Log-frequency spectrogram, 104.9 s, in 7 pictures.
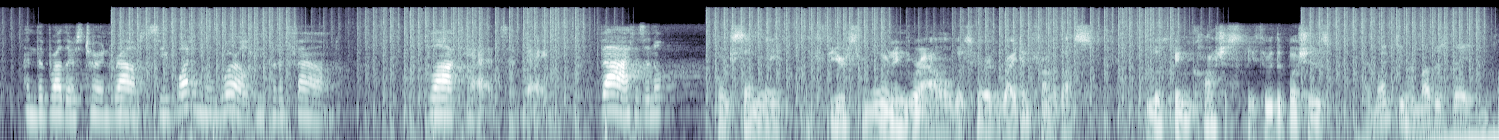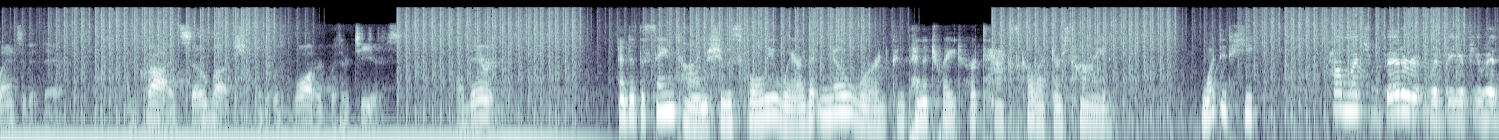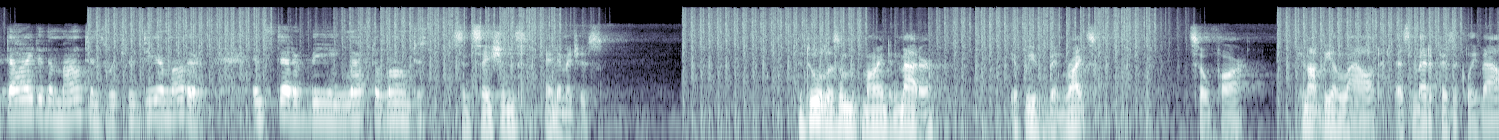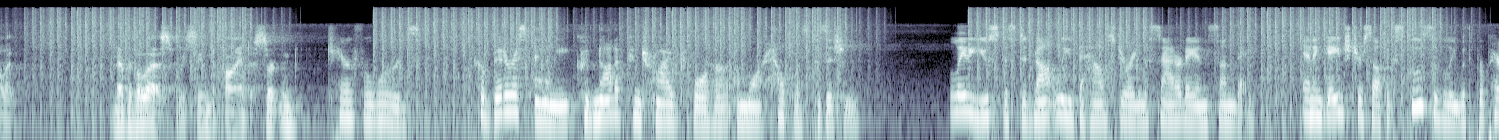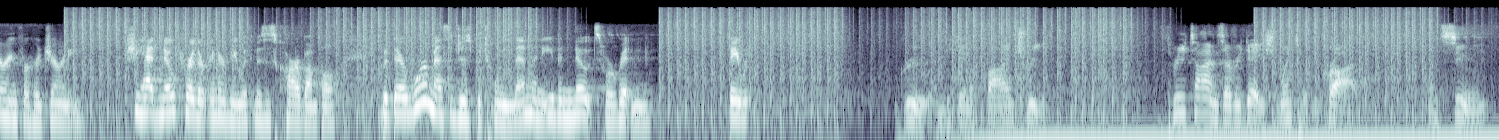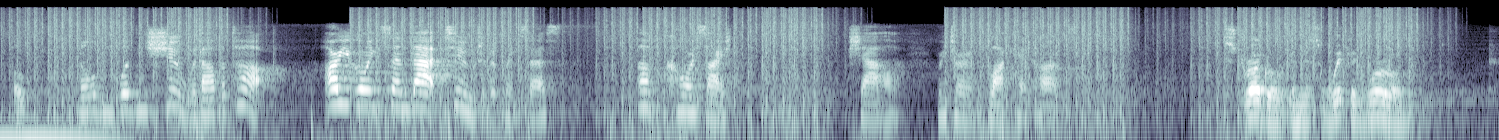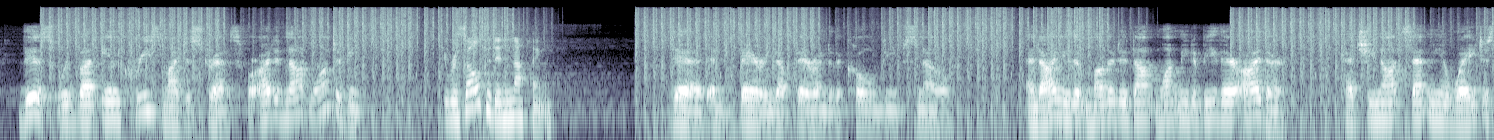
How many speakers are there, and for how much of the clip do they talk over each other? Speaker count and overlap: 6, no overlap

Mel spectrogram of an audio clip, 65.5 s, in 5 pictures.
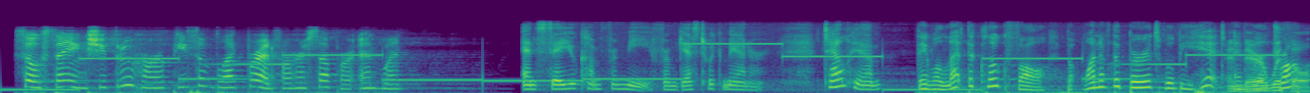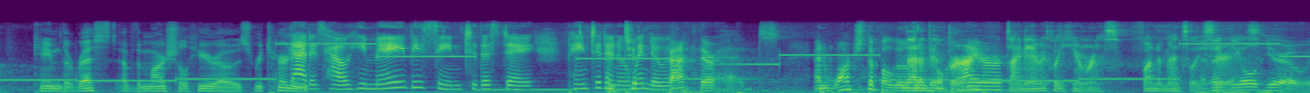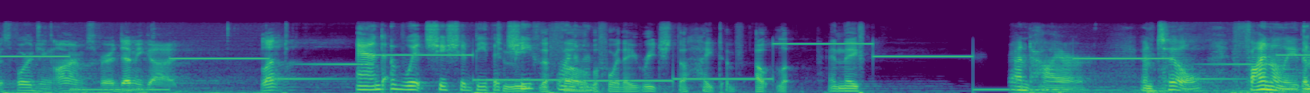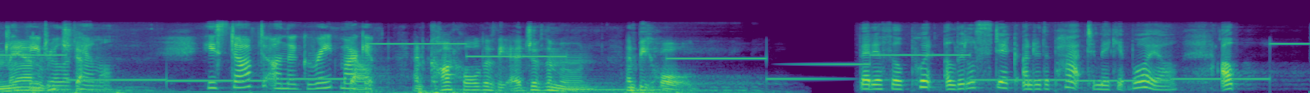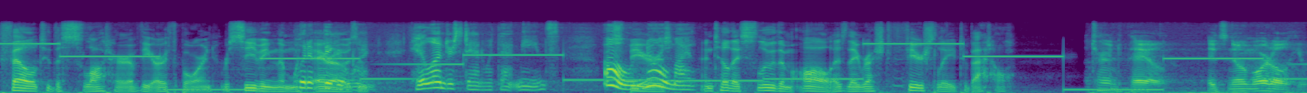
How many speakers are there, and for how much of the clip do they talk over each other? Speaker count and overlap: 9, about 13%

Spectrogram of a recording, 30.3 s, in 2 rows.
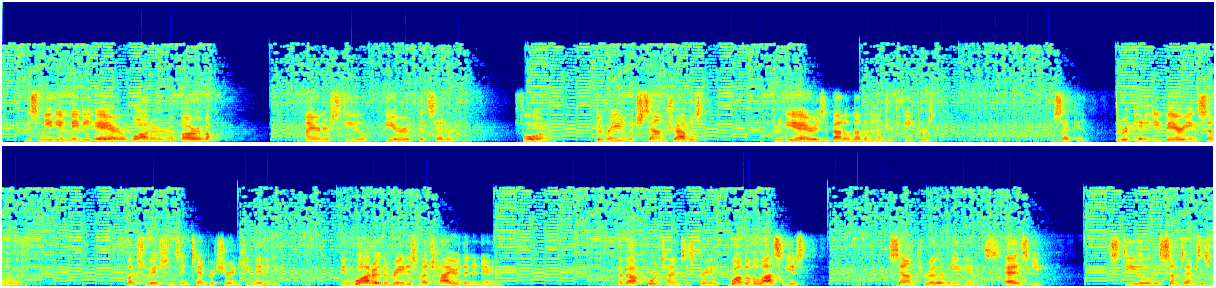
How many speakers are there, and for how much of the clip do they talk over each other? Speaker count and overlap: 1, no overlap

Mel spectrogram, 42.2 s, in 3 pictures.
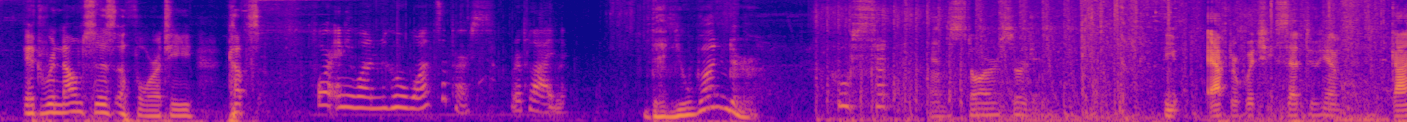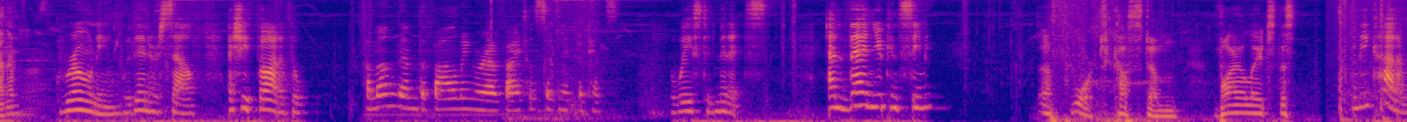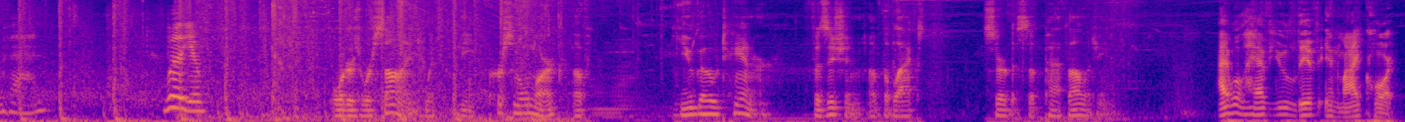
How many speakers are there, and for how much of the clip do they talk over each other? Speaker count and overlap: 7, no overlap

